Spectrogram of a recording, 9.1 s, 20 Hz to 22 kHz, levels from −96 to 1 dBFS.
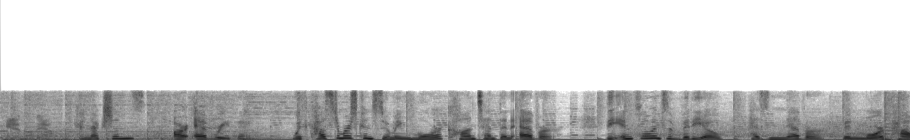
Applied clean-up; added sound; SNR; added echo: none; none; none; none.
